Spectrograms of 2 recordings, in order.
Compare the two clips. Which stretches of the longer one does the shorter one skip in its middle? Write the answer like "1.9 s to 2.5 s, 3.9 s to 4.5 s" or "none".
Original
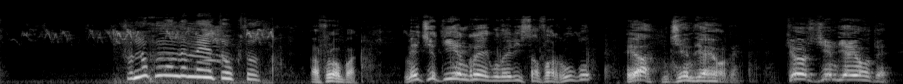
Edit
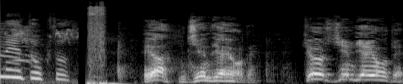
3.1 s to 6.0 s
